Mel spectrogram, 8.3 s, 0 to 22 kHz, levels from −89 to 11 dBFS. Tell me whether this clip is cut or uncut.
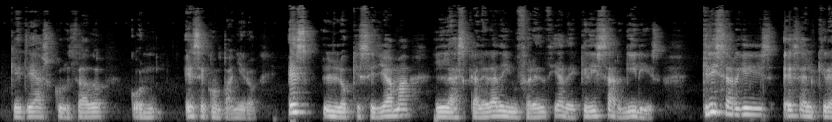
uncut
